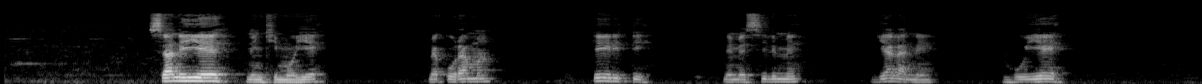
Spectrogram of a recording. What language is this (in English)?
Mpiemo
